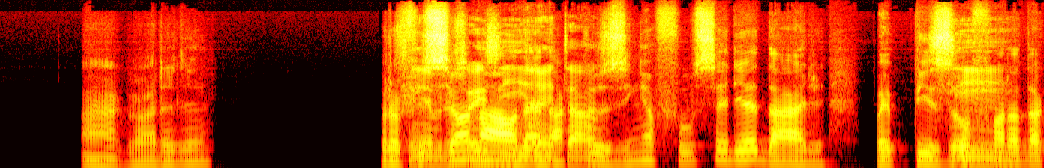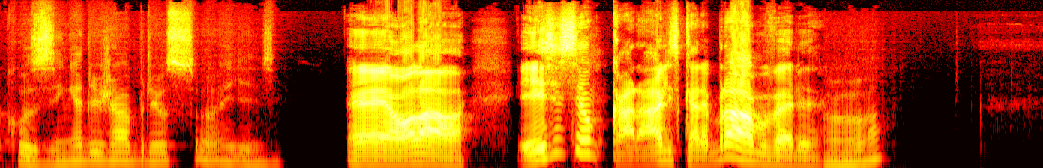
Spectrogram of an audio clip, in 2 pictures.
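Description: A young man talks with animation through a headset microphone.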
